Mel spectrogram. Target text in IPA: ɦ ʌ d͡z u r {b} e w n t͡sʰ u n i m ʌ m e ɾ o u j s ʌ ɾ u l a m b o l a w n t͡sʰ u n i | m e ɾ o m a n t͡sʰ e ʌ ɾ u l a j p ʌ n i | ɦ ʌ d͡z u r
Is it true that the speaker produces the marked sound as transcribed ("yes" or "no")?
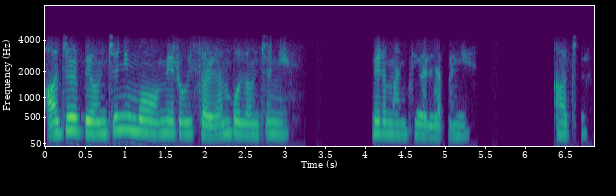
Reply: yes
